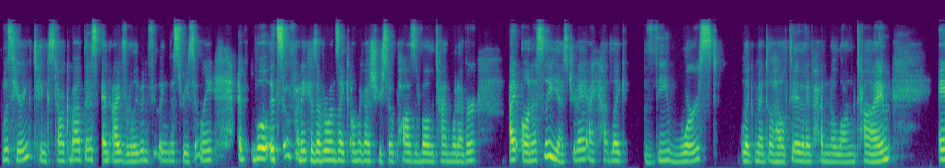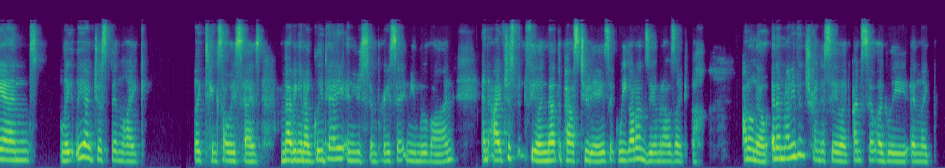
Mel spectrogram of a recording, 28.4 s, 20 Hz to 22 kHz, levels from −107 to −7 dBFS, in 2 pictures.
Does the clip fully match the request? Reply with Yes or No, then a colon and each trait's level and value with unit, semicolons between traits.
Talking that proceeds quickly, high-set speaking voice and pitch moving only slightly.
Yes: fast, 230 wpm; high, 205 Hz; narrow, 2.3 semitones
